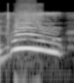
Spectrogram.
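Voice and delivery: high-pitched whoop; high "woo". Acted. Storyteller voicing characters taking flight, high whoop. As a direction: let out a flying "woo!". Cheer as they fly in story.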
